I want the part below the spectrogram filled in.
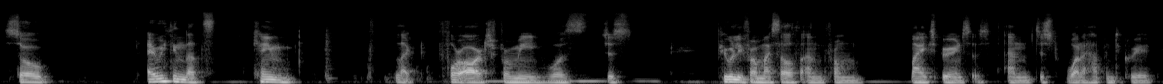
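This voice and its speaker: A man from Iran, an artist guest on a podcast, speaks in a very low voice. He talks in a relaxed, casual way and searches for his words as he thinks aloud, with frequent pauses and fillers. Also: a little hiss or hum.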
